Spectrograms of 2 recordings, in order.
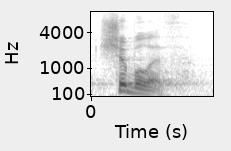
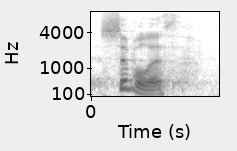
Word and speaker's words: Shibboleth: If he replied no, they said, "All right, say Shibboleth." If he said Sibboleth, because he could not pronounce the word correctly, they seized him and killed him at the fords of the Jordan.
